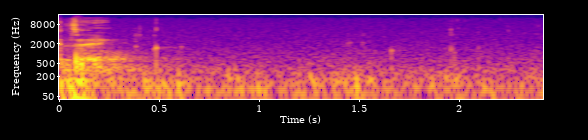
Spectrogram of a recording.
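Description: Near silence: a pause in a man's speech, with the end of his last word fading out just at the start.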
